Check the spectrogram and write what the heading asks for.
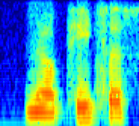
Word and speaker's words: Milpitas: Oh, M I L. P-I-T-A-S. – Yes, sir. – Okay. And 95035 is zip code. – Yes, sir. – Okay, so it's 105 Sarah Way, 179... Milpitas? – Yes, sir.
